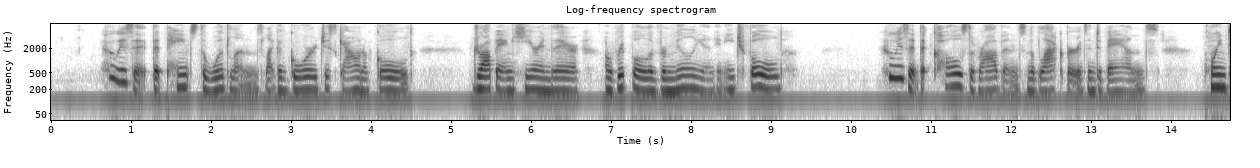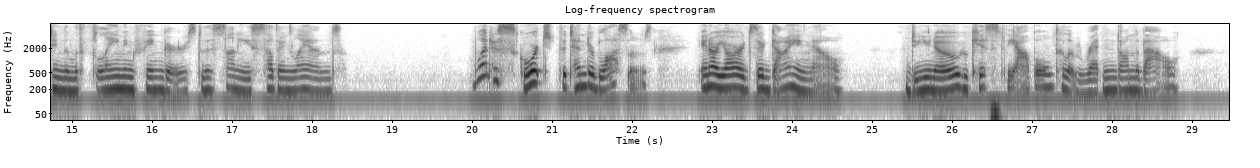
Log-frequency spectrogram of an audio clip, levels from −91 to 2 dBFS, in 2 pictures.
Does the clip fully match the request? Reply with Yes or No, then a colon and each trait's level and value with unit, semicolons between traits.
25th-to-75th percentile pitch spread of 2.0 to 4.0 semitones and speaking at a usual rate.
Yes: average, 2.8 semitones; average, 145 wpm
